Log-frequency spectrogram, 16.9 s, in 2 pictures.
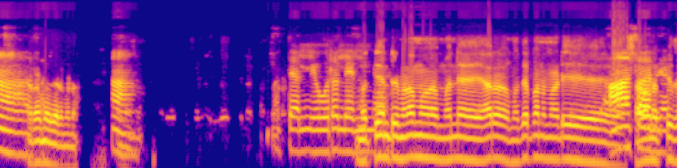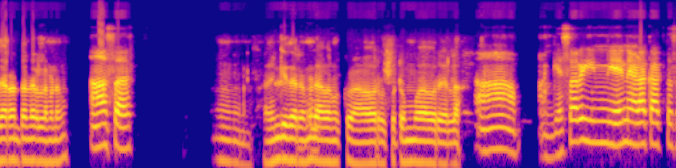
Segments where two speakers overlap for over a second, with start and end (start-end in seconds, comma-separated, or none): none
